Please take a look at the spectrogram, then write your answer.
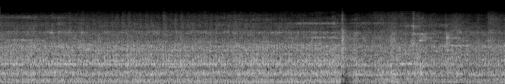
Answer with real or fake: fake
